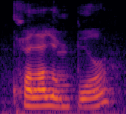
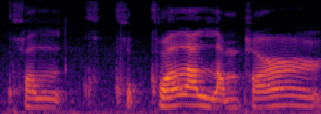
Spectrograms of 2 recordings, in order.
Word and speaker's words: Kuala Lumpur: would say militia militia and our capital is Kuala Lumpur I've heard people pronounce it as kuala lumpar called a limpid something that but it's kuala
